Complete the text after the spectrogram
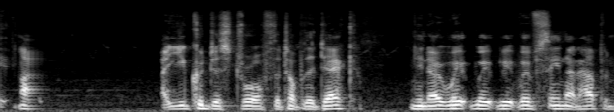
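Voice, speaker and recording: A man's very fast, monotone, flat delivery in an Australian accent, at a medium pitch with a dark, mellow tone. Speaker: co-host commentator. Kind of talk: live game commentary.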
